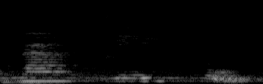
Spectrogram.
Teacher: ujung lidah dengan gusi dua gigi seri atas. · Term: Nun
